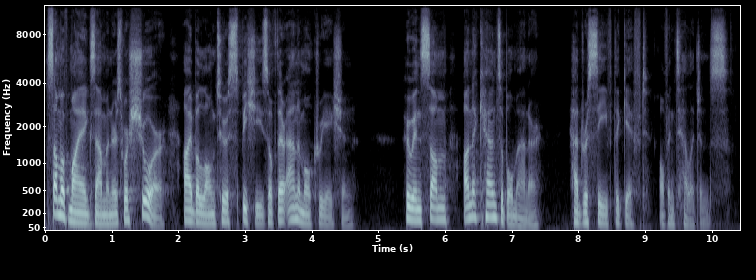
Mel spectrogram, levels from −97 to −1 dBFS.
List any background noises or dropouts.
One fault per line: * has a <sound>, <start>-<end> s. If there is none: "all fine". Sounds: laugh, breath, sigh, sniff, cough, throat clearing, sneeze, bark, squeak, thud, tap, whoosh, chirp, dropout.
all fine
